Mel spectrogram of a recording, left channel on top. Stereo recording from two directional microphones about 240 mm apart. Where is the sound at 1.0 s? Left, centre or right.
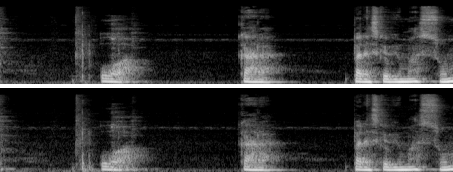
Left.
